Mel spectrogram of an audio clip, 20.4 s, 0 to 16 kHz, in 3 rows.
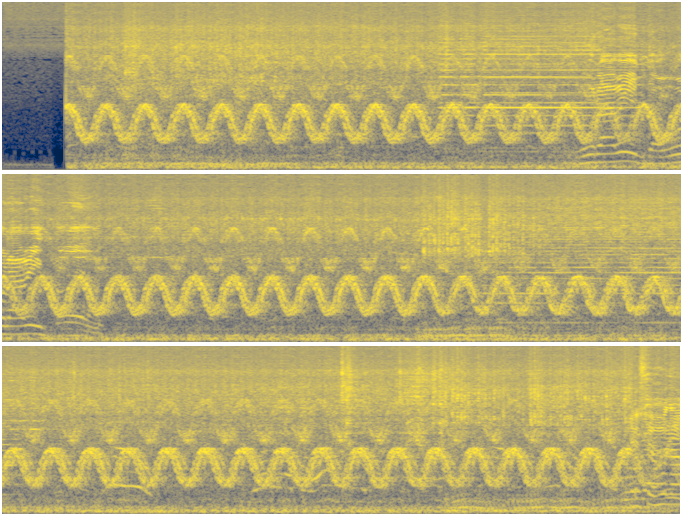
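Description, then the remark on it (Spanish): A loud ambulance siren wails in a fast, steady warble for the whole stretch, over a low rumble of idling traffic, while a man briefly speaks; the ambulance has been stuck for over 10 minutes in a traffic jam in Curaví, unable to cross. “Más de 10 minutos a ambulancia. Un tapón aquí en Curaví.”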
